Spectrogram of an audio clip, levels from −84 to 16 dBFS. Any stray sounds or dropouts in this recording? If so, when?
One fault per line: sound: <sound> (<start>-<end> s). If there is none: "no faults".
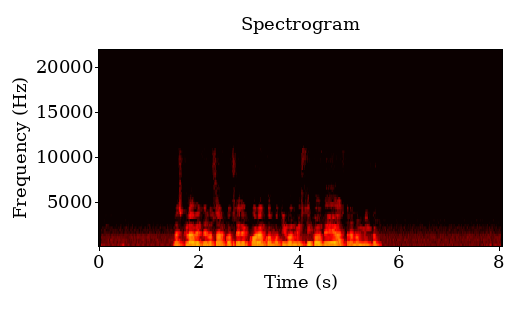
no faults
